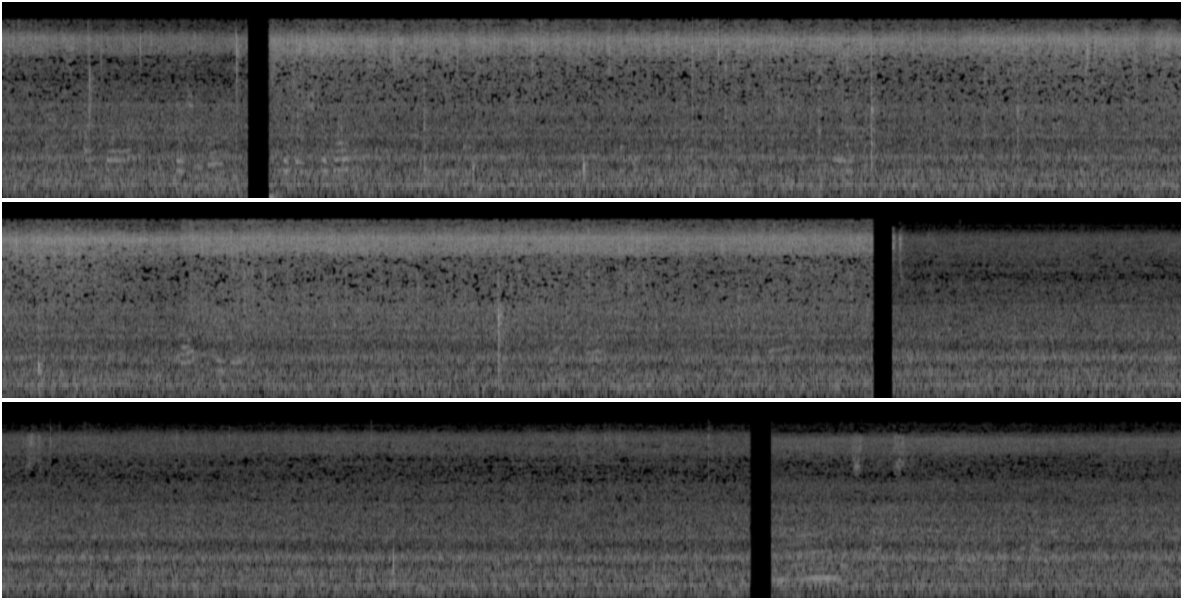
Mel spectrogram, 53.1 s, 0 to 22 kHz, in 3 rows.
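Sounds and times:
vegetables sizzling in a pot: 0:00.0 - 0:30.8.

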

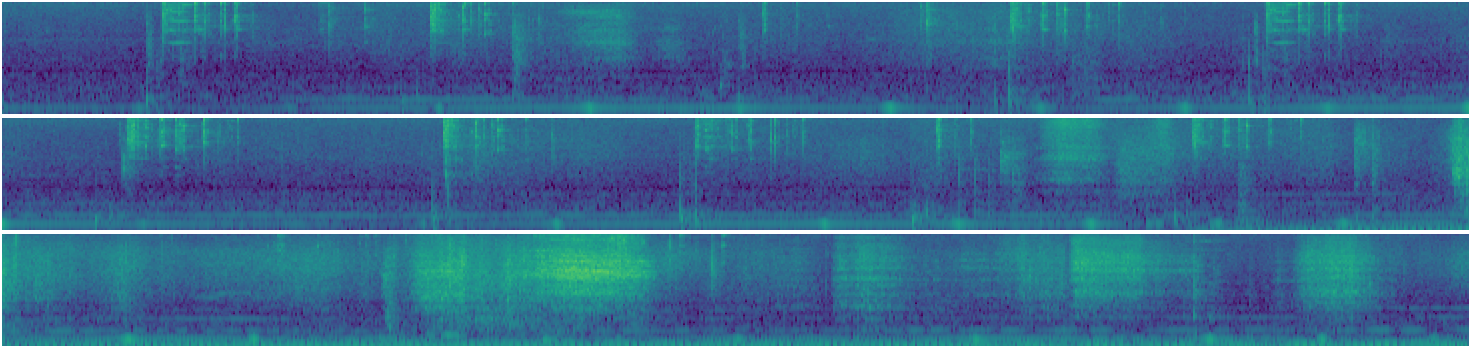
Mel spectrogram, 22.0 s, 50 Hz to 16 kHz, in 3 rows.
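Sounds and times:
sharp ringing clicks and clinks: 0:00.7 - 0:02.5, 0:06.2 - 0:06.8.

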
